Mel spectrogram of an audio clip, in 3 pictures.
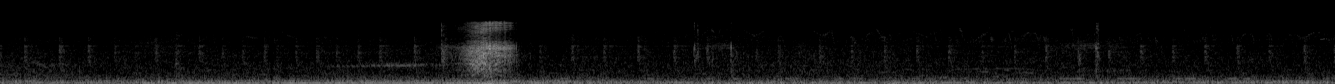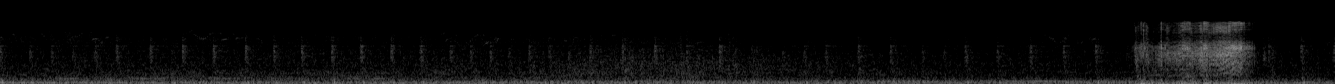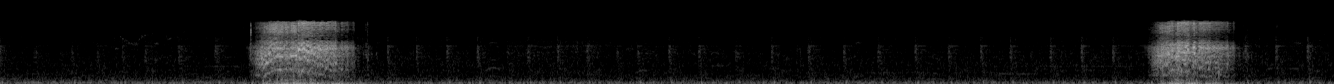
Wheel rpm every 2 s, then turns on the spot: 0, 0, 10, 0, 0, 0, 0, 0, 0, 0, 0, 0, 10, 0, 30, 0, 0, 0, 0, 10.
none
